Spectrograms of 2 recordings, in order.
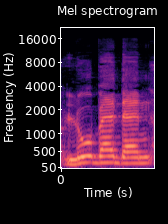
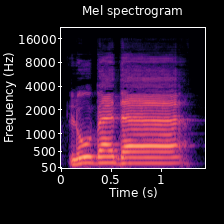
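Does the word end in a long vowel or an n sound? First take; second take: n sound; long vowel. First: The word ends with an n sound. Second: The word ends on a lengthened vowel.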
